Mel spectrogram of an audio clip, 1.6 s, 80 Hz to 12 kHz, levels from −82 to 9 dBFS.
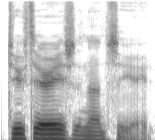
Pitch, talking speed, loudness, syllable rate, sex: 95 Hz, 115 wpm, -15 LUFS, 4.9 syllables/s, male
